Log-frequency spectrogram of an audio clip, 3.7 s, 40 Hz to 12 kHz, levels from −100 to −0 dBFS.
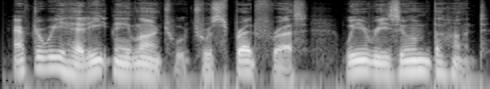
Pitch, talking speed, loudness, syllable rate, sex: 100 Hz, 245 wpm, -18 LUFS, 5.9 syllables/s, male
